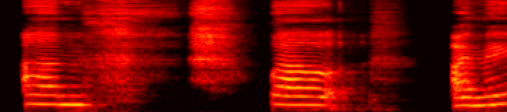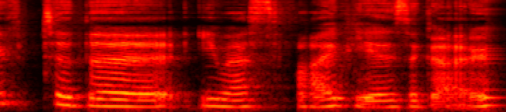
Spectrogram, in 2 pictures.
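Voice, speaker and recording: Woman with a gravelly, creaky voice. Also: fairly high pitch, extremely slow, a bit bright. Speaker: short story writer. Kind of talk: casual talk about own writing process.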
